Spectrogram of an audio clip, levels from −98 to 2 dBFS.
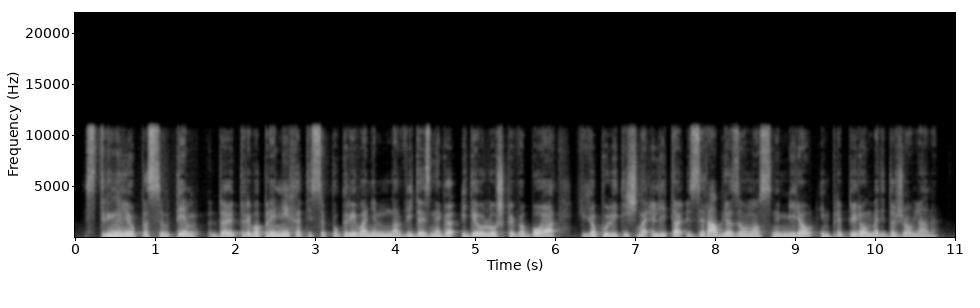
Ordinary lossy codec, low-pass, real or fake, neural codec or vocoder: none; 10.8 kHz; fake; codec, 24 kHz, 1 kbps, SNAC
